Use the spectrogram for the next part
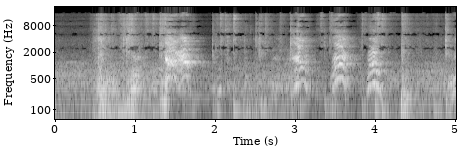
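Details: Playful American Eskimo puppy, eight weeks old, romping with a Chihuahua mix indoors; rhythmic high yaps and grumbling barks roughly every half second, with a voice murmuring in the background.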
